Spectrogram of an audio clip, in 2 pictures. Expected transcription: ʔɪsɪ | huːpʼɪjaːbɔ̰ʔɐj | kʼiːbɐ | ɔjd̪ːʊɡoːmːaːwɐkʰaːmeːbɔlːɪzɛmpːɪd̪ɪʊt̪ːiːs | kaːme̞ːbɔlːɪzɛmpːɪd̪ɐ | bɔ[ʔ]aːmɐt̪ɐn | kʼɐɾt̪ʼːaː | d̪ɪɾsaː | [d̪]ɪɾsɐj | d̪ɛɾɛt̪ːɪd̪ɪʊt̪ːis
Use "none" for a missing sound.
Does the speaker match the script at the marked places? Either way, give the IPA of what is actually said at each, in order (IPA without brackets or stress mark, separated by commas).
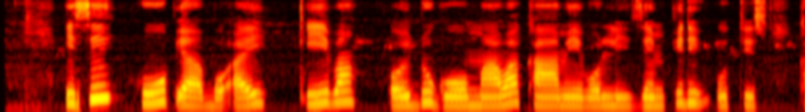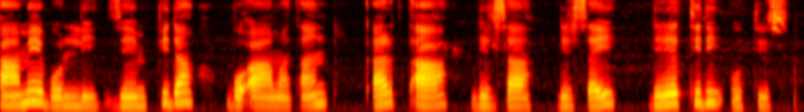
ʔ, d̪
